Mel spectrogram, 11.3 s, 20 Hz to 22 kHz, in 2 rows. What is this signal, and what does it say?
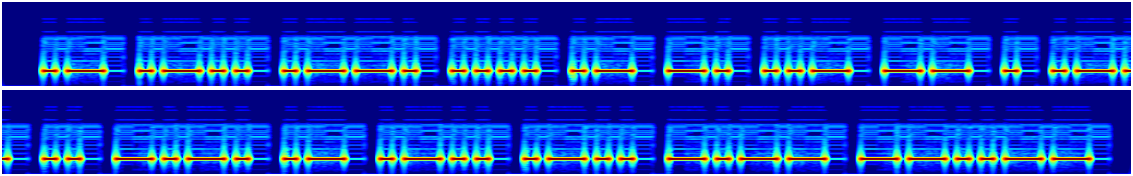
Morse code, heard as a keyed tone, about 20 wpm, 750 Hz. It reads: ALPHANUMERICALLY,
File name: Archive / 20 WPM / 20WPM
